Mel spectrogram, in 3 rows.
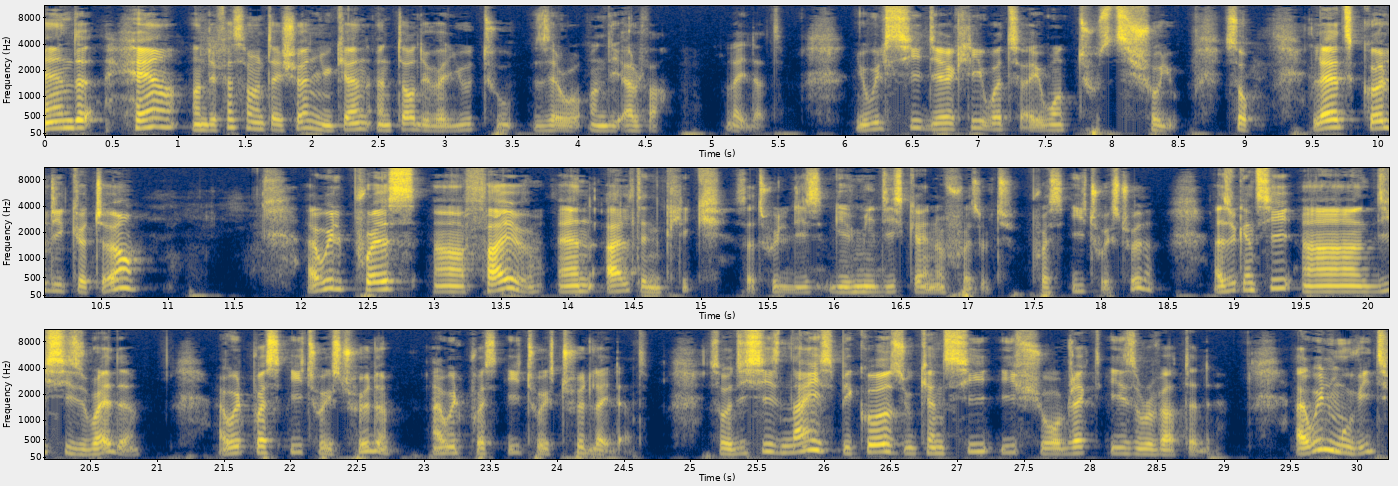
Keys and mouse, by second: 6.6 click, 7.1-9.3 middle drag, 9.3 space, 11.9-14.5 middle drag, 18.7-21.1 middle drag, 21.1 e, 22.5 middle click, 22.8 e, 24.3-28.8 shift+middle drag, 28.8 click, 29.1 middle click, 30.0 g.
